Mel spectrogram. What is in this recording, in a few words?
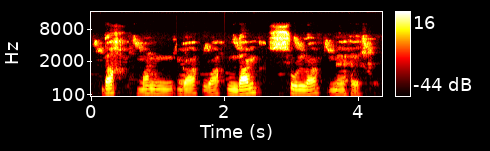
slowly, wolof; Ndax mën nga wax ndànk su la neexee?; Could you speak more slowly, please?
